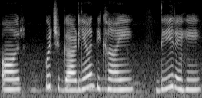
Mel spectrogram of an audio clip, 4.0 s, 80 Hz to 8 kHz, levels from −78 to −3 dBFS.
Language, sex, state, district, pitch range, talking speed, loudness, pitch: Hindi, female, Himachal Pradesh, Shimla, 265-290 Hz, 105 wpm, -16 LUFS, 270 Hz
